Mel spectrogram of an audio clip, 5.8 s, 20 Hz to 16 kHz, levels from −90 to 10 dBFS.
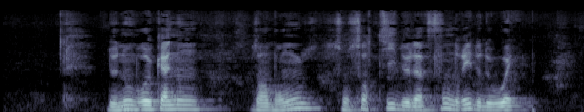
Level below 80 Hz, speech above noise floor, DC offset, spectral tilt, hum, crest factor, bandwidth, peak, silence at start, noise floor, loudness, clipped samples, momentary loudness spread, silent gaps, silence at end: -58 dBFS; 47 dB; under 0.1%; -6 dB/octave; none; 20 dB; 11.5 kHz; -4 dBFS; 0.65 s; -70 dBFS; -24 LUFS; under 0.1%; 18 LU; none; 0.6 s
